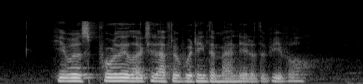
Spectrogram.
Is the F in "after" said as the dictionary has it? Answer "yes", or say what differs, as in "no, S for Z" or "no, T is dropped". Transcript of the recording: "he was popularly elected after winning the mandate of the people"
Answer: yes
